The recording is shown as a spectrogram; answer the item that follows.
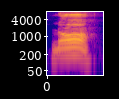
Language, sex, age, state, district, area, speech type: Hindi, male, 18-30, Madhya Pradesh, Gwalior, urban, read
